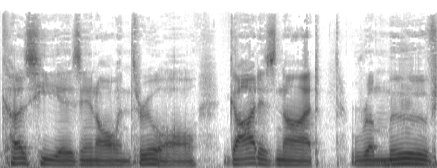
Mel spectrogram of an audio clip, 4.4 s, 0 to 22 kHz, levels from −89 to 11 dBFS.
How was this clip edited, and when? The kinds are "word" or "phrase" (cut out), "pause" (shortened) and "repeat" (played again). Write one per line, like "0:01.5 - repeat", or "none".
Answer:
none

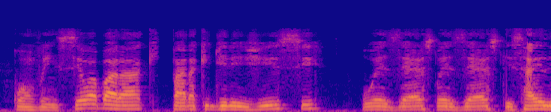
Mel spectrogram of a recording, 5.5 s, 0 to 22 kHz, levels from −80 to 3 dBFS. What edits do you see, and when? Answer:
0:03.5 - pause
0:04.4 - repeat

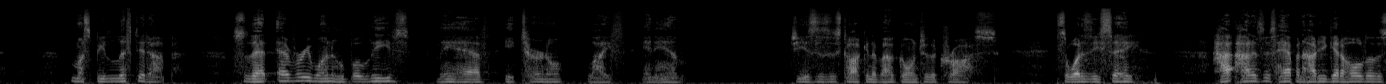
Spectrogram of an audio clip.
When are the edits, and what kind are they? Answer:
0:05.0 - pause
0:06.3 - pause

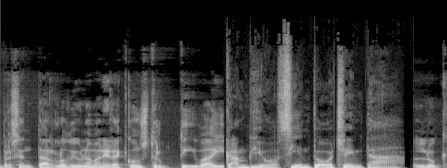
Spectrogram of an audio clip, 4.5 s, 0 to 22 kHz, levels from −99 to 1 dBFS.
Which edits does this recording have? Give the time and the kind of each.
0:01.3 - word
0:02.2 - word

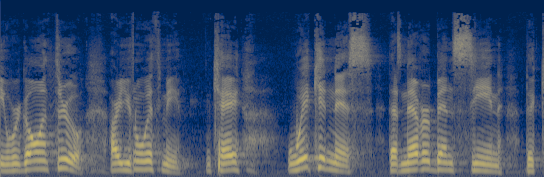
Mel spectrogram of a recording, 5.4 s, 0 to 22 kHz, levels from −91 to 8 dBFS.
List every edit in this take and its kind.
0:01.3 - word
0:04.0 - word

